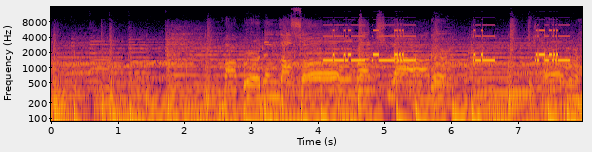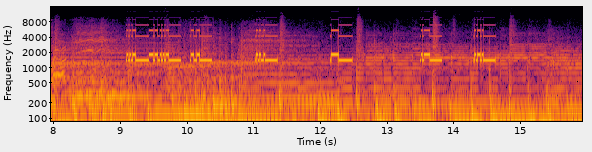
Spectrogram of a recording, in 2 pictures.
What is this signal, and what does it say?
TTY/TDD text telephone tones (45.45 baud Baudot), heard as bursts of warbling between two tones, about 400 Hz shift, 1600 Hz centre. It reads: WORKERS SIFTED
